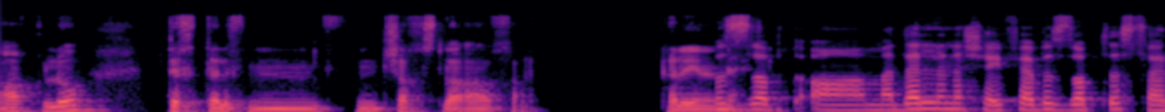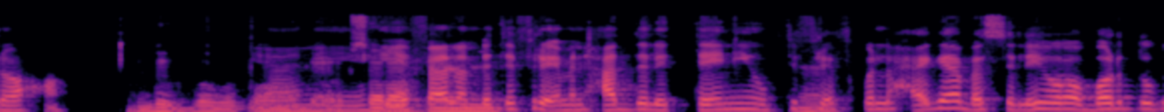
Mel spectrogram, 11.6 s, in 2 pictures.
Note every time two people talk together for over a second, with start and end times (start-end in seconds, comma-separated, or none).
7.1-8.4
